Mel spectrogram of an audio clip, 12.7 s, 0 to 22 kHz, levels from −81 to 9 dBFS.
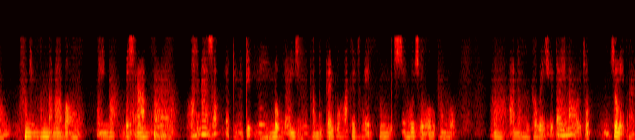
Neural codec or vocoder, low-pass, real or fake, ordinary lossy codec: codec, 44.1 kHz, 0.9 kbps, DAC; 7.2 kHz; fake; none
